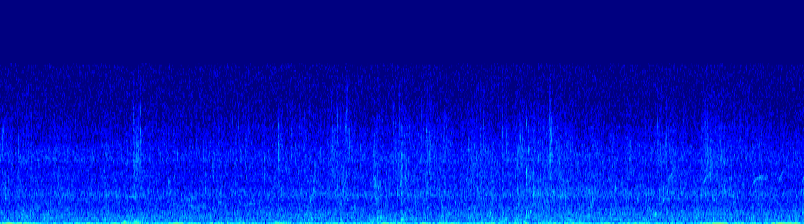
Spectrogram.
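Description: Steady outdoor rush of running water, with wind rumbling unevenly on the microphone.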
